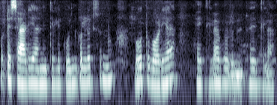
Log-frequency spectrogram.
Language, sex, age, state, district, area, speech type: Odia, female, 30-45, Odisha, Cuttack, urban, spontaneous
